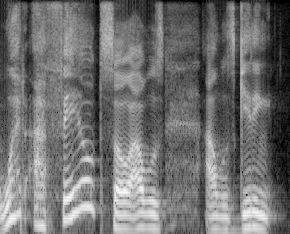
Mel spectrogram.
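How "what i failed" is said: sharp, rising cry of disbelief, voice jumping high; shocked disbelief. Retold or imitated. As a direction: act out hearing bad news in disbelief. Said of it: "Yeah, so I freaked out".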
